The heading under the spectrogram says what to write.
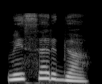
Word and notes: ವಿಸರ್ಗ: visarga

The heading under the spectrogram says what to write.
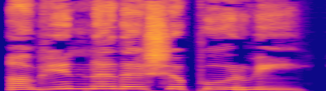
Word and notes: ಅಭಿನ್ನದಶಪೂರ್ವಿ: abhinnadaśapūurvi

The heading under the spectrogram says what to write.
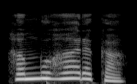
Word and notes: ಹಂಬುಹಾರಕ: Kannada

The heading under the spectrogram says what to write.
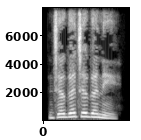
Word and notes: ಝಗಝಗನೆ: jhaga jhagane

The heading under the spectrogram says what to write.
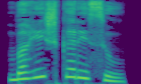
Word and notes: ಬಹಿಷ್ಕರಿಸು: bahiṣkarisu

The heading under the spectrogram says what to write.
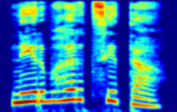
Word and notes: ನಿರ್ಭರ್ತ್ಸಿತ: Kannada

